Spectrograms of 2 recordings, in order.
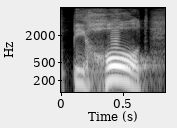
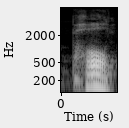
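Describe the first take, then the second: First: It is said with excited emotion. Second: It is said flatly without emotion.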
